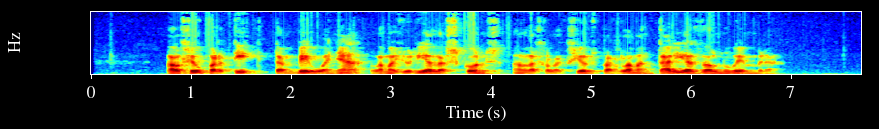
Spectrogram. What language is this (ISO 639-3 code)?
cat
